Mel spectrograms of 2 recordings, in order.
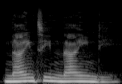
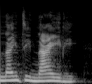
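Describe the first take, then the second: First: "Nineteen ninety" with each word separated, careful NT; slowed, softened. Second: Quick "nineteen ninety", consonants run together; rushed pronunciation. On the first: Showing teacher's correction, slowed down. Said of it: "You soften those". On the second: Showing what voice teacher rejected, rushed. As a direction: hurry through "nineteen ninety". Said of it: "you have to slow down". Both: Shown as a demonstration.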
